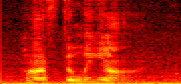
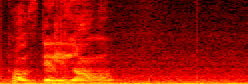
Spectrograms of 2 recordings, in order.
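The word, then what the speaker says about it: Ponce de León: Ponce de Leon is how we pronounce it, even though it's Ponce de Leon.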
